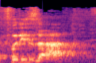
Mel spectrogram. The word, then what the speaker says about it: Freezer: A pronúncia do freezer, inclusive, é furizar. Furizar e é o nome do freezer no Japão mesmo. Você vai na loja e, e, vai ver um furizar.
